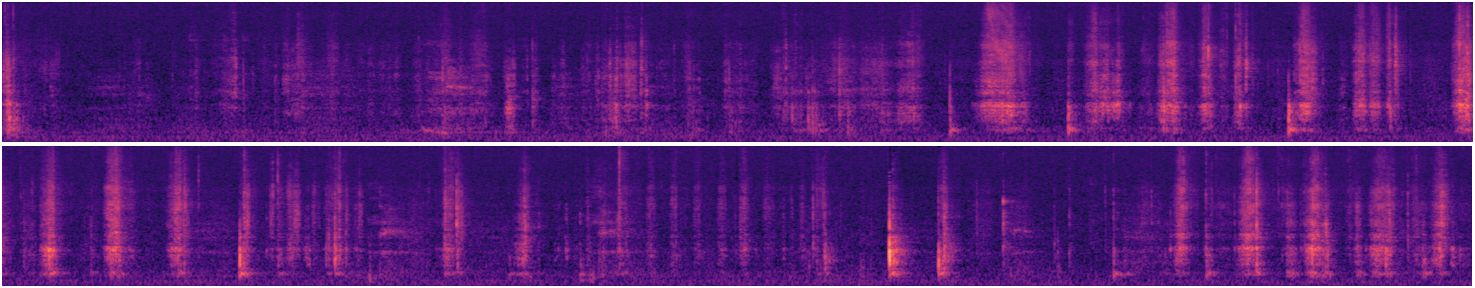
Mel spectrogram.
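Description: Hand tool scraping and shaving the end of a leather belt held on a wooden board: a run of short scraping strokes, about one or two a second, picking up about ten seconds in, with one sharper knock partway through.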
